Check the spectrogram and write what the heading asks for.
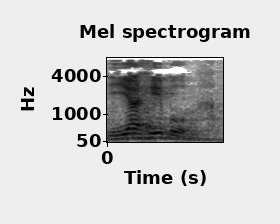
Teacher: اب یہیبو کے اندر ہا حرف حلقی ہے اور حرف حلقی کی ادائیگی ثقیل ہوتی ہے، حلق سے ادا ہوتا ہے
